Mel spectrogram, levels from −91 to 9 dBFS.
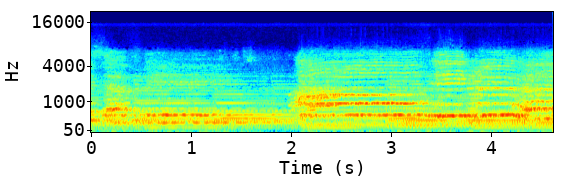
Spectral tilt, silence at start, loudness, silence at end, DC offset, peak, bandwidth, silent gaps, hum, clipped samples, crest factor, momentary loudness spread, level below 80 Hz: -5 dB/octave; 0 s; -13 LUFS; 0 s; under 0.1%; -2 dBFS; 8 kHz; none; none; under 0.1%; 12 dB; 8 LU; -46 dBFS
